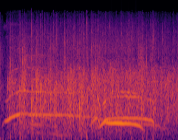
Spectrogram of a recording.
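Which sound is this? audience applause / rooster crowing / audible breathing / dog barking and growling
audience applause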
